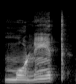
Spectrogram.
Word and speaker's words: Monet: Monet from one piece I call her Monette with T at the end like her name I think the the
